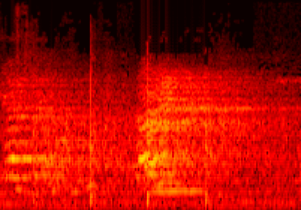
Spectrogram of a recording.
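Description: Volleyball bounced on the gym floor twice, sharp single knocks about a second apart, with players calling out in an echoing sports hall.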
